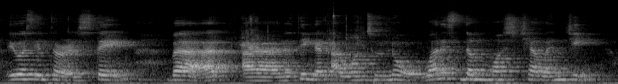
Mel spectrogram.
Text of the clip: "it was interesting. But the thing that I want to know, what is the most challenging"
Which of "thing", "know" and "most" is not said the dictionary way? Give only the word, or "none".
thing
